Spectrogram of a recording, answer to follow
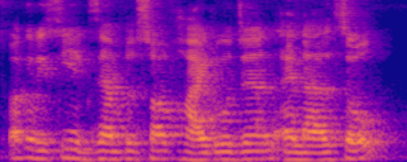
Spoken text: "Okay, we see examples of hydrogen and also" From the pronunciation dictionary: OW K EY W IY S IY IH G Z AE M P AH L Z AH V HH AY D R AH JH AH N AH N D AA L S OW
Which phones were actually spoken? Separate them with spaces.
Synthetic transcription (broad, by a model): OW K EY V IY S IY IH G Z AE M P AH L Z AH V HH AY D R AH JH AH N AH N D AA L S OW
